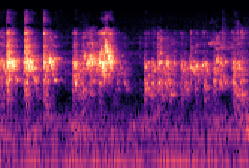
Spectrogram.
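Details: Pet budgerigars giving bursts of scratchy, warbled chirping, broken by short gaps, with a few harsher squawk-like notes; presented as a relaxing day.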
